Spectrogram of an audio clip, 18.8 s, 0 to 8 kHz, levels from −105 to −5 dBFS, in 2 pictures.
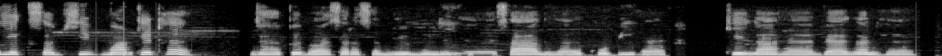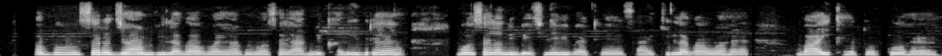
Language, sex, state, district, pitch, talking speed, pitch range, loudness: Hindi, female, Bihar, Bhagalpur, 225 Hz, 160 wpm, 215-245 Hz, -18 LUFS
